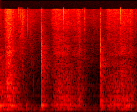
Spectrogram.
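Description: A plastic scraper scrapes across a board.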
